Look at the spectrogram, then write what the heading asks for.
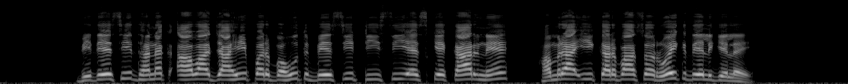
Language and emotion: Maithili, angry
